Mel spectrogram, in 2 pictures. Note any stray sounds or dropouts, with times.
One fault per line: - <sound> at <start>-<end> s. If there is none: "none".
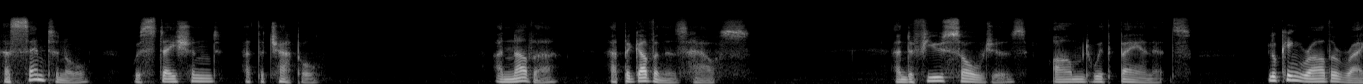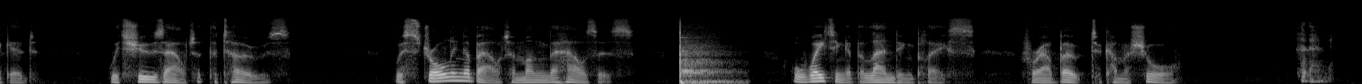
- thud at 20.4-21.1 s
- laugh at 26.6-27.0 s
